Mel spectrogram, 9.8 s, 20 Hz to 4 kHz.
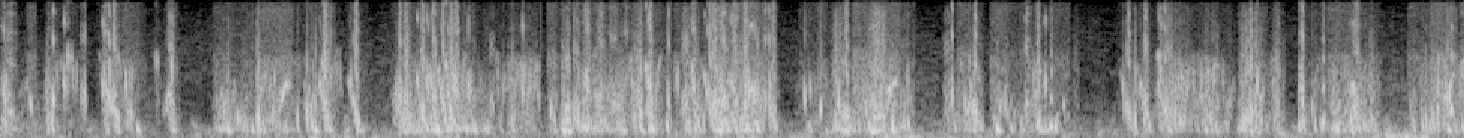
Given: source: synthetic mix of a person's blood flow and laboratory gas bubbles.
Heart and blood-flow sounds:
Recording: Doppler ultrasound of blood flow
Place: subclavian vein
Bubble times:
0.00-0.24 s: bubbles
0.29-0.58 s: bubbles
0.64-0.97 s: bubbles
1.02-1.20 s: bubbles
1.41-2.45 s: bubbles
2.60-3.60 s: bubbles
3.64-5.20 s: bubbles
5.32-6.11 s: bubbles
6.30-7.12 s: bubbles
7.44-8.57 s: bubbles
8.65-9.21 s: bubbles
9.38-9.76 s: bubbles
From the record:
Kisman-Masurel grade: 444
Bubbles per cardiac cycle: continuous sound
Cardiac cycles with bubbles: 100%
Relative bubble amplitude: maximal (0.775 to 0.999)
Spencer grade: 4 (maximum detectable bubble signal sounding continuously throughout systole and diastole of every cardiac period, and overriding the amplitude of the normal cardiac signals)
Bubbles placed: anywhere in the cardiac cycle

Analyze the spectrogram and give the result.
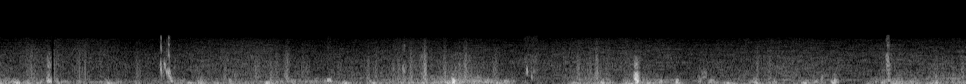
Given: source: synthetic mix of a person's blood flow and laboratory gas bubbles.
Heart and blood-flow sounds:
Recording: Doppler ultrasound of blood flow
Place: subclavian vein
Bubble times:
1.59-1.76 s: bubbles
3.24-3.35 s: bubbles
4.02-4.07 s: bubbles
5.24-5.38 s: bubbles
8.20-8.24 s: bubbles
8.85-8.92 s: bubbles
From the record:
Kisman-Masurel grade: 121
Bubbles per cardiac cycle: 1 to 2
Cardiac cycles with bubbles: 10 to 50%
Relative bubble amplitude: barely perceptible (0.100 to 0.250)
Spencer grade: 2 (many but less than half of the cardiac periods contain bubble signals, singularly or in groups)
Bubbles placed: anywhere in the cardiac cycle

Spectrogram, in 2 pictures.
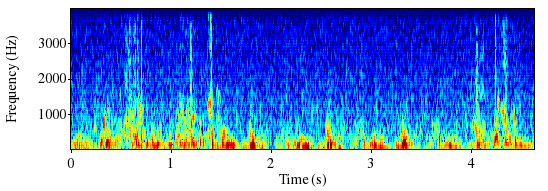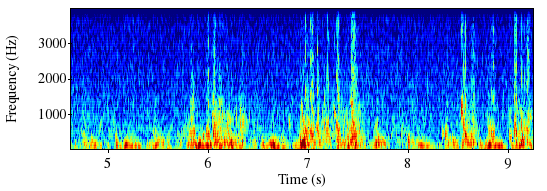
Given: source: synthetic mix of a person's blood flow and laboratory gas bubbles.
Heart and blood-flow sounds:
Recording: Doppler ultrasound of blood flow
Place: precordium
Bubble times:
0.22-0.38 s: bubbles
0.47-1.62 s: bubbles
3.92-4.18 s: bubbles
4.21-4.50 s: bubbles
5.73-6.42 s: bubbles
6.79-6.85 s: bubbles
6.88-7.58 s: bubbles
8.34-8.41 s: bubbles
8.50-8.70 s: bubbles
8.79-8.91 s: bubbles
9.00-9.26 s: bubbles
From the record:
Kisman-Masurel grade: 332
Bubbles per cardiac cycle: rolling drumbeat, 9 or more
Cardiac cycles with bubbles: 50 to 99%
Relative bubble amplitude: moderate (0.250 to 0.450)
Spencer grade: 3 (all of the cardiac periods contain showers or single bubble signals, but not dominating or overriding the cardiac motion signals)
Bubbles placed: anywhere in the cardiac cycle

